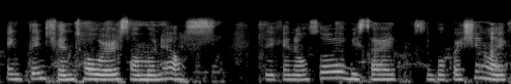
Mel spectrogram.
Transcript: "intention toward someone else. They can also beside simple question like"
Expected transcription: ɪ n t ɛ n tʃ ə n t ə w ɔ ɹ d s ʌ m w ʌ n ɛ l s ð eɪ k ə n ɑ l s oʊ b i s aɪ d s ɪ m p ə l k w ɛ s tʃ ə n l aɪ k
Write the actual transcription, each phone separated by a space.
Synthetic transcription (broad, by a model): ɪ n t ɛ n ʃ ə n s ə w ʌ ɹ s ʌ m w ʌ n ɛ l s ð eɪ k ə n ɑ l s oʊ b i s aɪ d s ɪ m p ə l k w ɛ s tʃ ə n l aɪ k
